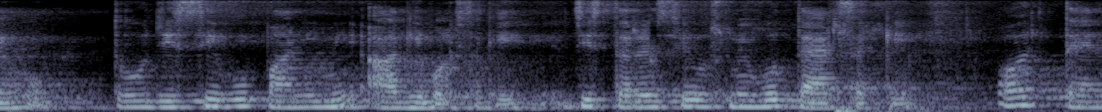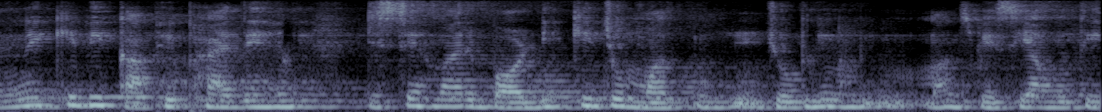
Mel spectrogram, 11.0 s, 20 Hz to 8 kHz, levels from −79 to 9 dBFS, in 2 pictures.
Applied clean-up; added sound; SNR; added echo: neural separator model SepFormer DNS4.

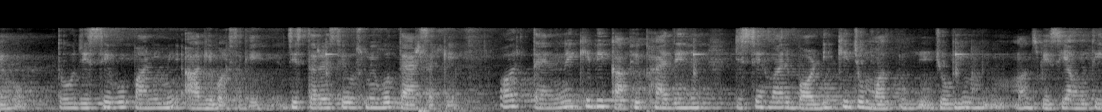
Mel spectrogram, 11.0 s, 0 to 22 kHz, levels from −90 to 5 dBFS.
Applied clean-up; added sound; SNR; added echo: none; Piano; 16 dB; reverberation time 2.3 s.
